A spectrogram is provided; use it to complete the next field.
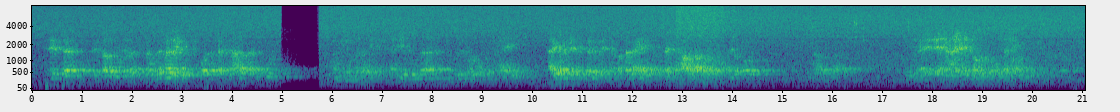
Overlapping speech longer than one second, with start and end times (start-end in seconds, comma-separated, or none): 17.5-19.7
